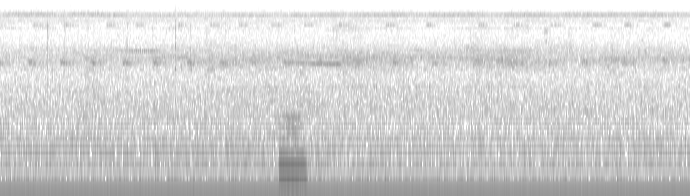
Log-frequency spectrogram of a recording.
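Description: A fishing reel clicks steadily as a line is wound in.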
